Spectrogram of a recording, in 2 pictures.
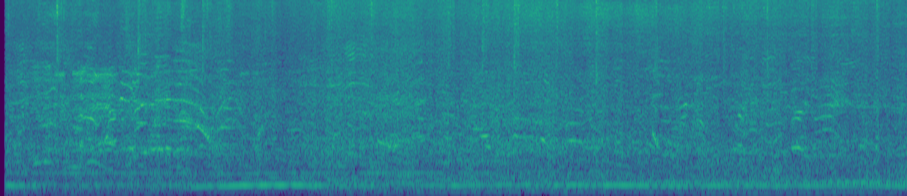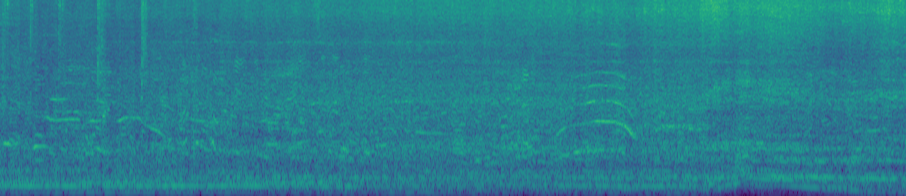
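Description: A crowd chatters along the street.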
